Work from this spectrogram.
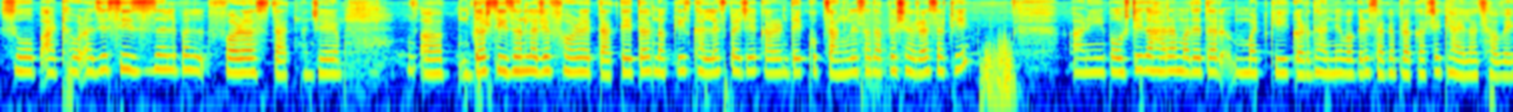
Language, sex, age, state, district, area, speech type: Marathi, female, 30-45, Maharashtra, Amravati, urban, spontaneous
